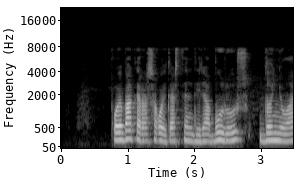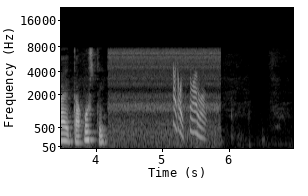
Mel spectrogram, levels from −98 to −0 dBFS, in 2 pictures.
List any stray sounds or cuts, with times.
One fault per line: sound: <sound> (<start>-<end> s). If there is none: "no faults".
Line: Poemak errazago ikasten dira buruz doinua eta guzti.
sound: chirp (5.2-5.7 s)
